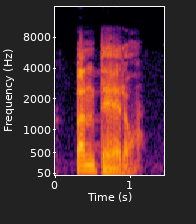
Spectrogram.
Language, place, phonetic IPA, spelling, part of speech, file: Occitan, Béarn, [panˈtɛɾo], pantèra, noun, LL-Q14185 (oci)-pantèra.wav
- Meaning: panther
